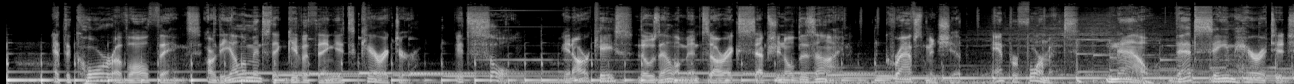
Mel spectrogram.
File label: Narration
